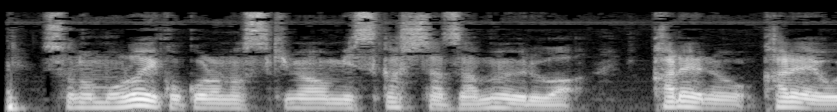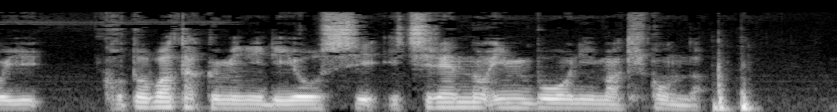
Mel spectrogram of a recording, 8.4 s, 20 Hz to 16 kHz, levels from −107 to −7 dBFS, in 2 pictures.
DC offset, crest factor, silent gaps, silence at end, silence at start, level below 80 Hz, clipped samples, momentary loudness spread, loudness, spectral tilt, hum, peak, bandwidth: under 0.1%; 18 dB; none; 0.4 s; 0.05 s; -50 dBFS; under 0.1%; 10 LU; -22 LUFS; -5.5 dB/octave; none; -4 dBFS; 11.5 kHz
